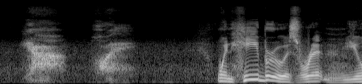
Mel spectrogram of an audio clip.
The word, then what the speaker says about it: Yahweh: And this unspeakable name for God is the word that we pronounce as Yahweh. Yahweh.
